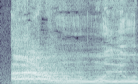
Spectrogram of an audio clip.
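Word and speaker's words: أعوذ: Jadi kita baca satu-satu, biasanya akan dapat yang tepat. A'udzu bil, gitu. A'udzu, sebutannya a'udzu, macam tu.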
